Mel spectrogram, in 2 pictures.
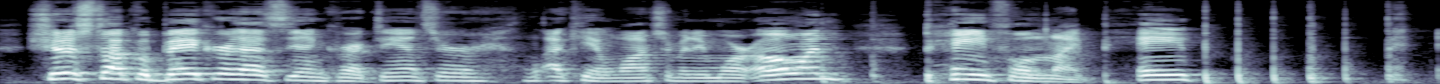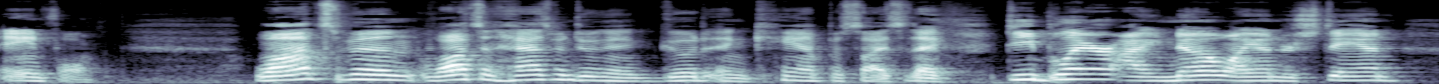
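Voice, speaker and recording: A man with an American accent speaks loudly at a moderate pace. His high voice has an animated tone. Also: ordinary pitch variation. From Cleveland, Ohio, US Midwest. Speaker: sports podcast host. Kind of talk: live-stream sports talk reacting to chat. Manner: animated, loud; repetitive, emphatic.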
